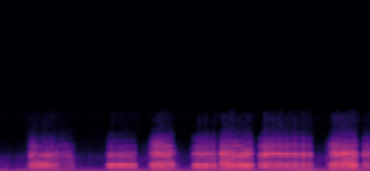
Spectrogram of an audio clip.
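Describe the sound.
A voice imitates a Himalayan yak's mating call: about seven nasal, bleating bursts in a choppy run, some short and some drawn out, over a low steady hum.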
